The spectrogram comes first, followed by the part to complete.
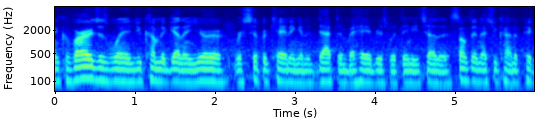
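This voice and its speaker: Talking at a very fast pace, a man keeps to a fairly low pitch. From US South (Atlanta, Georgia). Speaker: student. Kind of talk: class presentation. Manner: casual, with fillers.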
